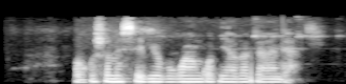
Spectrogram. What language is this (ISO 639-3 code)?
lug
